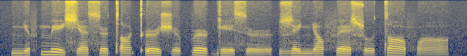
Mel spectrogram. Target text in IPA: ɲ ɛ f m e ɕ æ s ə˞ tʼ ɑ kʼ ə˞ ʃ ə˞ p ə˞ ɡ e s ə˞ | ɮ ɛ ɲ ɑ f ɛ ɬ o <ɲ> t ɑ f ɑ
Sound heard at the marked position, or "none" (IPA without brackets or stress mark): none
